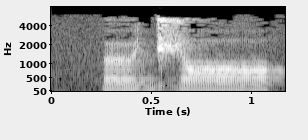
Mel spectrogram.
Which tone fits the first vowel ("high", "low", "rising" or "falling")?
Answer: low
